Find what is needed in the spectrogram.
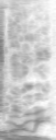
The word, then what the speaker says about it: Marui: How do you pronounce that? – Marui? Yeah. – I really like that one. It felt very. – Yeah, choose one of those six pronunciations we just threw out there. – I think it's Marui.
